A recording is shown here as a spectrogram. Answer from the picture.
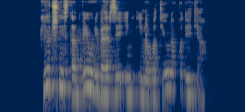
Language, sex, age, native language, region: Slovenian, male, 18-29, Slovenian, Central Slovenia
